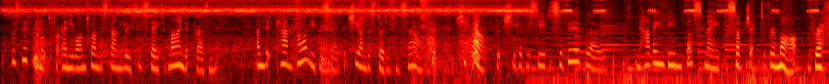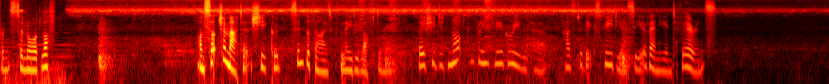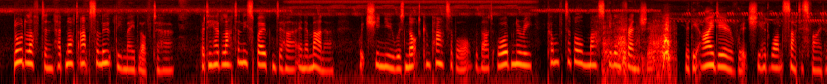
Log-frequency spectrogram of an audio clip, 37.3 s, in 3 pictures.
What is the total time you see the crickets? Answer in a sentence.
You can hear the crickets for 37 seconds altogether.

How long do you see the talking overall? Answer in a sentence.
The talking can be heard for 33 seconds in total.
